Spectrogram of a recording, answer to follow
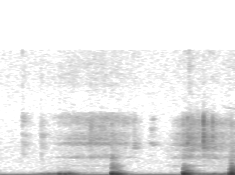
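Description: A plastic spoon knocking twice against the inside of a glass jar while scooping out a syrup-soaked Luxardo cherry.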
